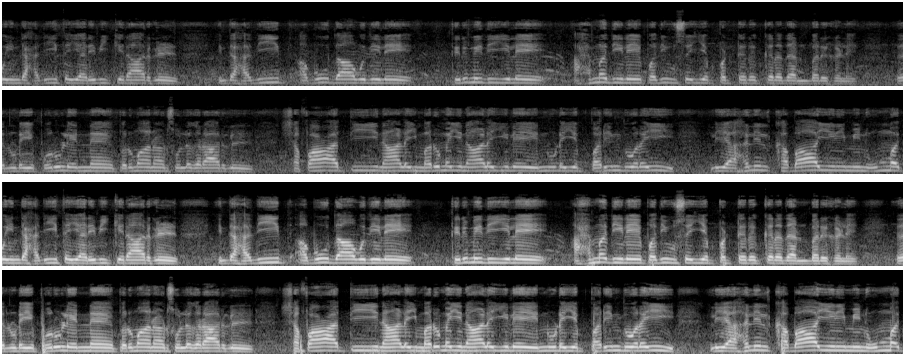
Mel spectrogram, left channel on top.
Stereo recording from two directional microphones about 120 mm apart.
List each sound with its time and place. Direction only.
0.0 s a man's voice: 55° right (ahead or behind)
11.9 s a man's voice: 55° right (ahead or behind)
